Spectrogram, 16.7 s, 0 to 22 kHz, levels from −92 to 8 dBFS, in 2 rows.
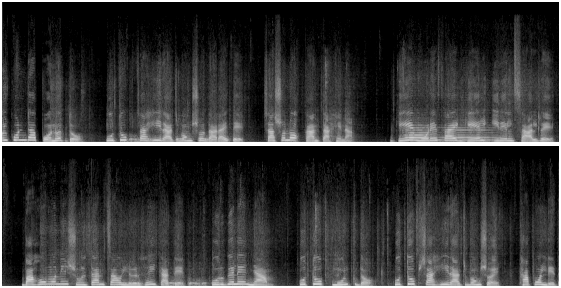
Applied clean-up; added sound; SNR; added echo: neural mask model RNNoise.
